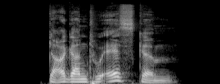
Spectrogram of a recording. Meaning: strong dative masculine/neuter singular of gargantuesk
- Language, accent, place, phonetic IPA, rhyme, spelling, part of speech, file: German, Germany, Berlin, [ɡaʁɡantuˈɛskəm], -ɛskəm, gargantueskem, adjective, De-gargantueskem.ogg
